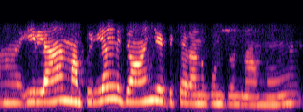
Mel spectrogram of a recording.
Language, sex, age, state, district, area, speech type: Telugu, female, 18-30, Andhra Pradesh, Kadapa, rural, conversation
